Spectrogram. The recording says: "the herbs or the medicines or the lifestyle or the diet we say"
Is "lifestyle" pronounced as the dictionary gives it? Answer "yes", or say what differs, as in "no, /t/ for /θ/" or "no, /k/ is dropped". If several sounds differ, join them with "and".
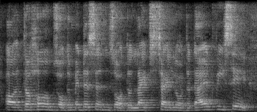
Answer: yes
